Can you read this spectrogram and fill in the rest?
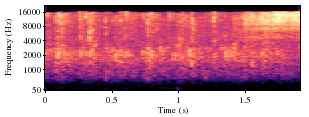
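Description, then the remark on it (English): A crowd applauds steadily, a dense, continuous patter of many hands clapping at an even, fairly loud level for the whole stretch, with no voices standing out. “That was a strong round of applause, and I appreciate that.”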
